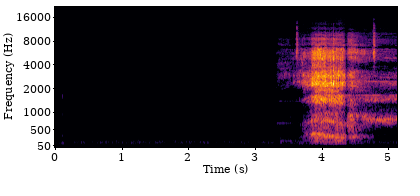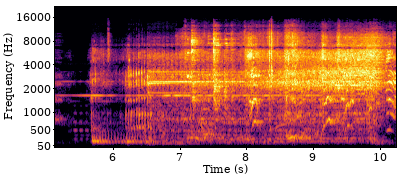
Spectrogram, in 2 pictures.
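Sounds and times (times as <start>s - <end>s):
tiger roaring: 3.5s - 10.1s.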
